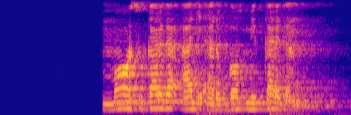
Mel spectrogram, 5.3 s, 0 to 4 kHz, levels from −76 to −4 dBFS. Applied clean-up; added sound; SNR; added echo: none; none; none; reverberation time 1.7 s.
